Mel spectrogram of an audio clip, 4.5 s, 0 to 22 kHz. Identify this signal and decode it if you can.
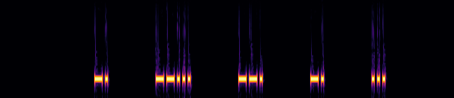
Morse code, heard as a keyed tone, about 46 wpm, spaced as for 15 wpm, 700 Hz. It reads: N7GNS
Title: USA Call Signs - 6x Character Spacing - 45wpm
